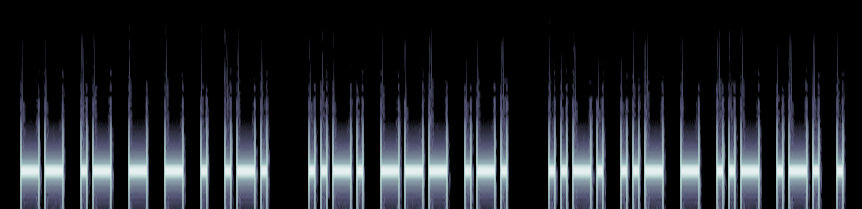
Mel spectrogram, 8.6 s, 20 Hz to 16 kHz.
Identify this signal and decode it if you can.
Morse code, heard as a keyed tone, about 20 wpm, 700 Hz. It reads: MATTER FOR FUTURE
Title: Sentences from Top 1500 Words 20wpm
